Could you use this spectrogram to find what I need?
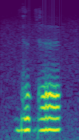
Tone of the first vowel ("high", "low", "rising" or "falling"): high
